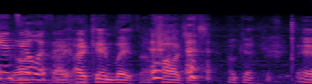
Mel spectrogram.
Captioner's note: laughter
